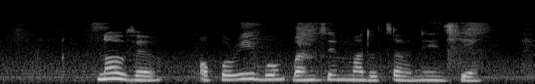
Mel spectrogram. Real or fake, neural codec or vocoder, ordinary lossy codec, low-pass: real; none; none; 7.2 kHz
